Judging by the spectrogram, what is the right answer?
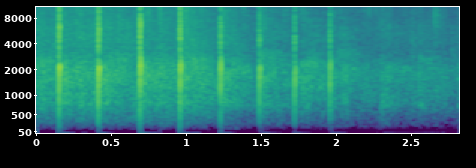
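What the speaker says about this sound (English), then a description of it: "How about a round of applause for our panel?" Following a panel discussion, a handful of sharp, evenly spaced handclaps ring out, about eight in a row, each slightly softer as the sparse clapping fades away.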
